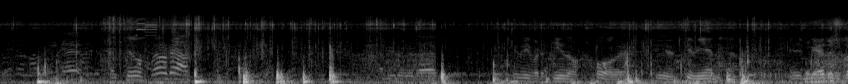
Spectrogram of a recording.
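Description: People talking, their voices mixed with repeated sharp knocks and rattles from a mountain bike rolling slowly over rough dirt.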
